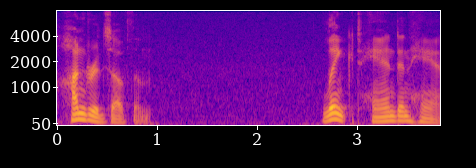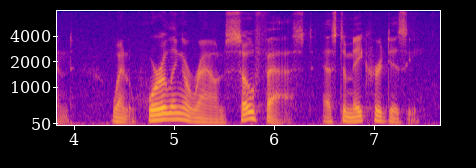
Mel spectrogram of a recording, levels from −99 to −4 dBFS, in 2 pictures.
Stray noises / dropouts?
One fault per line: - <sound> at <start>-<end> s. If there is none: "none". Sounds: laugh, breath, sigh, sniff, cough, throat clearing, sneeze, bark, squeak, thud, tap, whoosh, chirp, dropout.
none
